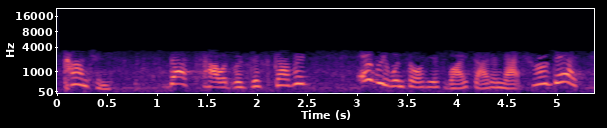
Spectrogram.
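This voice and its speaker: A woman's voice: fairly high pitch, sing-song, normal speed, a little hiss or hum. An actress playing a kindly, trusting, fussy housewife with exclamatory, motherly delivery in an old-time radio drama. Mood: shocked, gossipy. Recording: thin, muffled old radio recording.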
